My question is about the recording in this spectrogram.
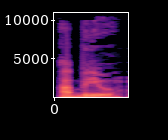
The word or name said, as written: abril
